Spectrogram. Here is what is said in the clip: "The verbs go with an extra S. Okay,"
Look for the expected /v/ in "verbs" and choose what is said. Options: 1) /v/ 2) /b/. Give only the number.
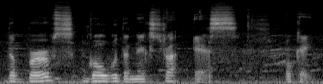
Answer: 2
